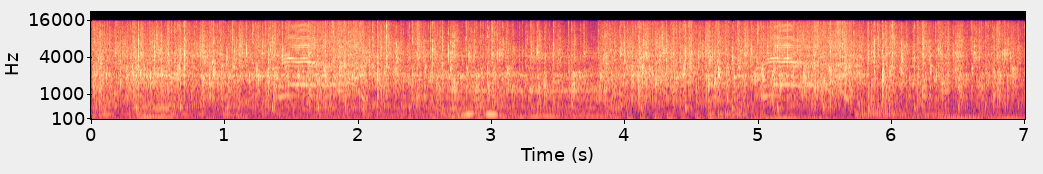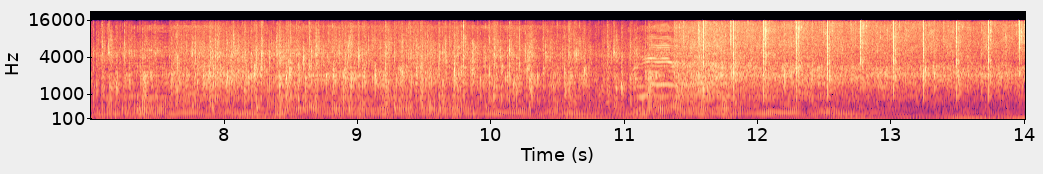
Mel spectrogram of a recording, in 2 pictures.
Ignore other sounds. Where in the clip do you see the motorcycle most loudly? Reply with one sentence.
The volume of the motorcycle peaks at 3 seconds.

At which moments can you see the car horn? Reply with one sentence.
You can't hear the car horn here.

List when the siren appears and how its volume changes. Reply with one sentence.
The siren can't be heard in this clip.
